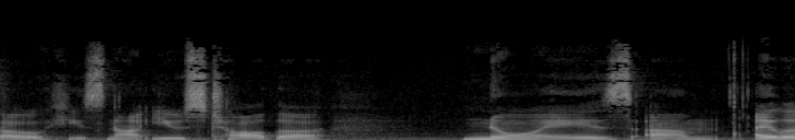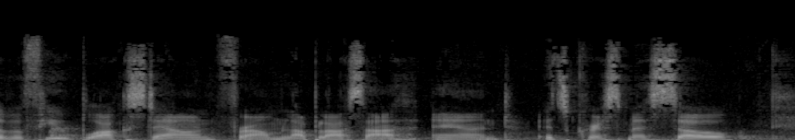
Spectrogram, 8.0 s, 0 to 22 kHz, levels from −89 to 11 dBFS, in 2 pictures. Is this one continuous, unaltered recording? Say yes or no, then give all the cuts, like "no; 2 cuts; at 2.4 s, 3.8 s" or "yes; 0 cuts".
yes; 0 cuts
